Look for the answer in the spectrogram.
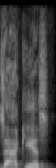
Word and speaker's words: Zacchaeus: And when Jesus came to the place, he looked up and said, Zacchaeus, or if you pronounce it Zacchaeus, that's fine, hurry and come down, for I must stay at your house today.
